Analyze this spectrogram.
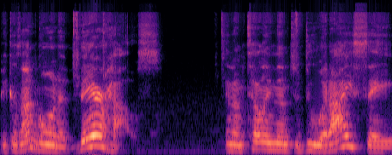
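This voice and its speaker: His pitch rises and falls across a very wide range. The man's delivery moves at a fairly quick clip. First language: Creole (French-based). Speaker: livestream host. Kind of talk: casual chat. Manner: halting, with many restarts.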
